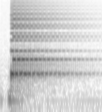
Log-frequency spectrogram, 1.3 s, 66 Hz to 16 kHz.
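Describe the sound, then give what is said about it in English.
A single bright, buzzy Commodore 64–style synth stab made with the Massive software synthesizer for a track intro hits sharply and rings out with a rich, harmonic-laden chiptune tone, slowly decaying over about a second, heard alone. “And so for that, I've used Massive, and the sound is a C64, Commodore 64 stab.”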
